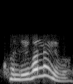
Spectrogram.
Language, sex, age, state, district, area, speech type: Assamese, female, 60+, Assam, Dhemaji, rural, conversation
